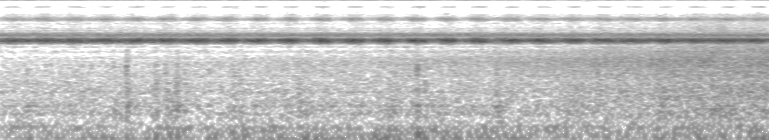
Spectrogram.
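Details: Crickets chirping at Lake Arrowhead, California: a steady, high, continuous trilling pulse holds throughout over a low background rumble.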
